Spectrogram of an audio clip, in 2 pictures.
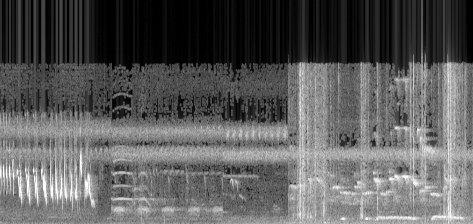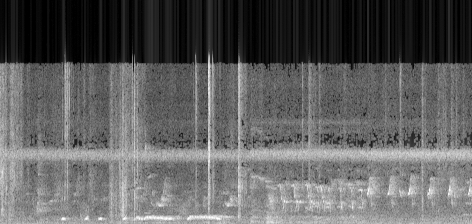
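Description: Birds chirping and calling, opening with a loud rapid run of chirps in the first two seconds, then softer scattered calls, over a steady high-pitched whine.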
